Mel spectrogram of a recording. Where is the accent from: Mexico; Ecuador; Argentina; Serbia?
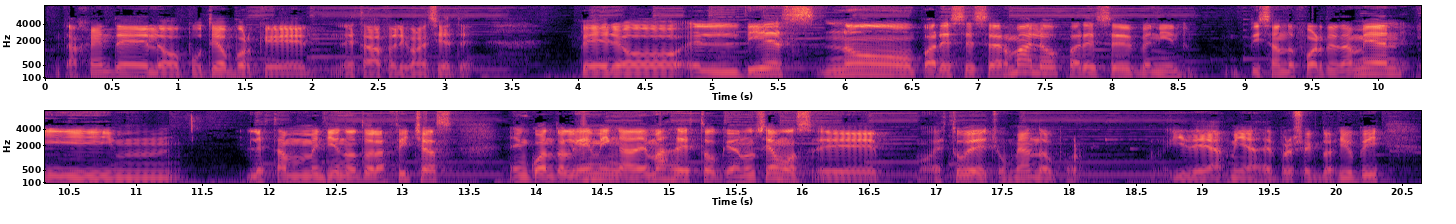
Argentina; creo que para nosotros como argentinos y quizás latinoamericanos en general, no nos va a cambiar mucho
